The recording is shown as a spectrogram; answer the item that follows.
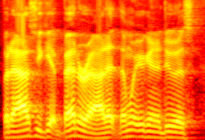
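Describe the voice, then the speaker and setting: A man's voice: medium pitch, very fast. Man coaching shoulder exercises. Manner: relaxed coaching, talks while demonstrating. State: out of breath during exercise. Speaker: physical therapy instructor. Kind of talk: instructional exercise demonstration.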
